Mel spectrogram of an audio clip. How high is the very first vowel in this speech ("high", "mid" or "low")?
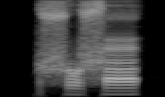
mid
